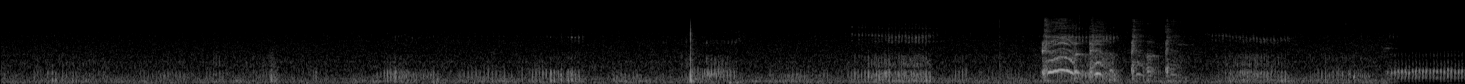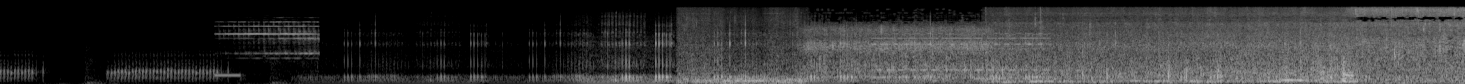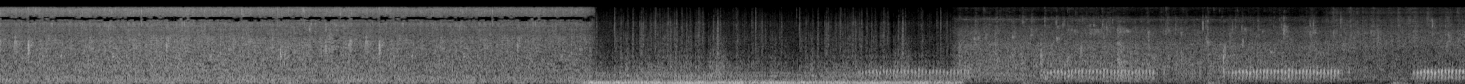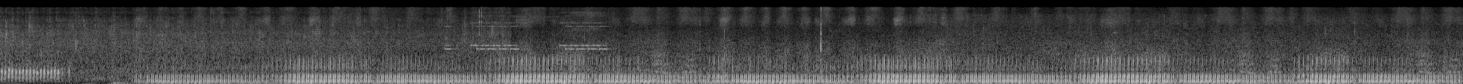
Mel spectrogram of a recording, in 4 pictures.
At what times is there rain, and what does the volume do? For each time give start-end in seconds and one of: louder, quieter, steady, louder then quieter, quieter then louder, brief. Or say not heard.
21.4-58.5 quieter.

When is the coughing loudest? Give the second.
11 s.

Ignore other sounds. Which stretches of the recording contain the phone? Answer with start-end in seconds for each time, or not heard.
16.8-17.9, 23.4-25.3, 48.5-50.1.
